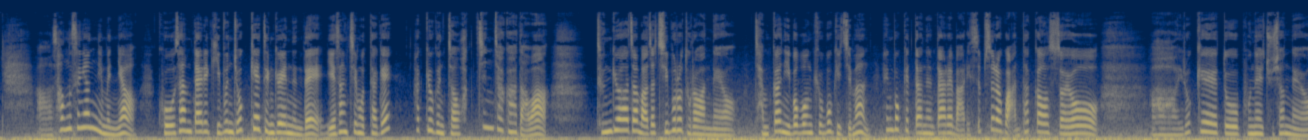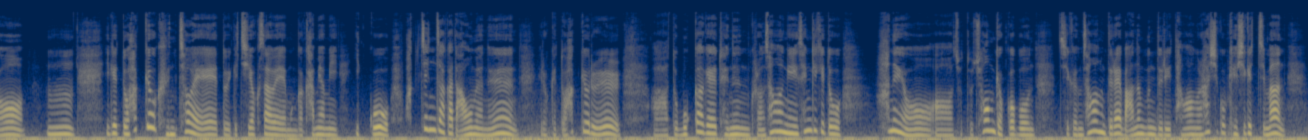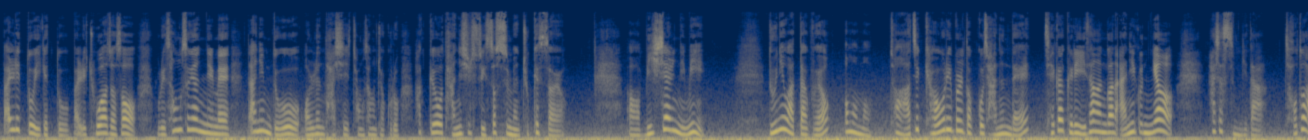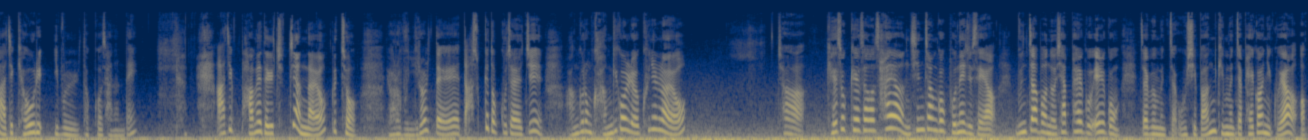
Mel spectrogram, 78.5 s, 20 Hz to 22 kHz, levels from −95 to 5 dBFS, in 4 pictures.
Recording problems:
low rumble; faint; throughout; 25 dB below the speech

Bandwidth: 15 kHz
